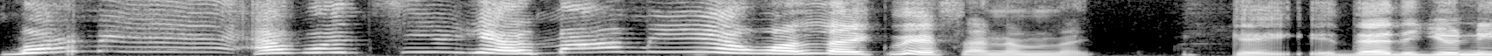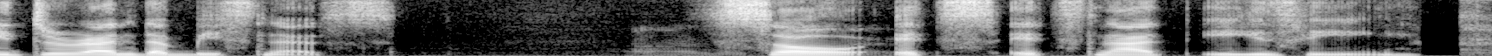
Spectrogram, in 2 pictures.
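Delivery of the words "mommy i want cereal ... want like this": put-on very high screeching, screaming children. A mom running a business retells her kids at home, imitating kids screaming. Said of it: "the kids are like screaming".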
